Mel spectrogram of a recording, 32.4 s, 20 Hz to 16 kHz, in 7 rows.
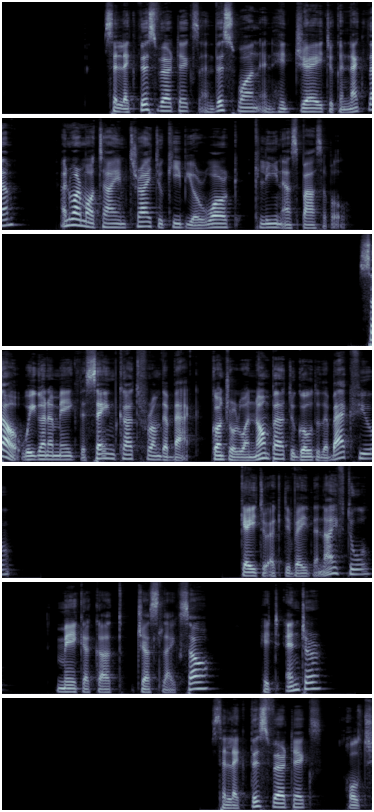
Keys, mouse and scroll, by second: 0.5-2.3 middle drag, 0.5-1.2 scroll up 4, 2.3 click, 3.3 shift+click, 5.2 j, 6.5 scroll down 4, 6.7-7.9 middle drag, 7.9 click, 8.1 middle click, 9.2 click, 9.5 click, 10.0 middle click, 10.4 click, 11.5 middle click, 12.1 click, 13.0 click, 13.5-16.7 middle drag, 17.4 ctrl+KP_1, 18.5 space, 18.6 click, 19.1 space, 19.2 space, 19.9-20.9 shift+middle drag, 20.9 alt+z, 21.5 alt+z, 22.6 k.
